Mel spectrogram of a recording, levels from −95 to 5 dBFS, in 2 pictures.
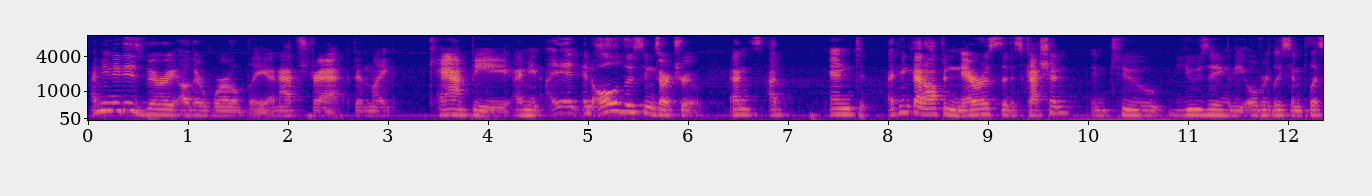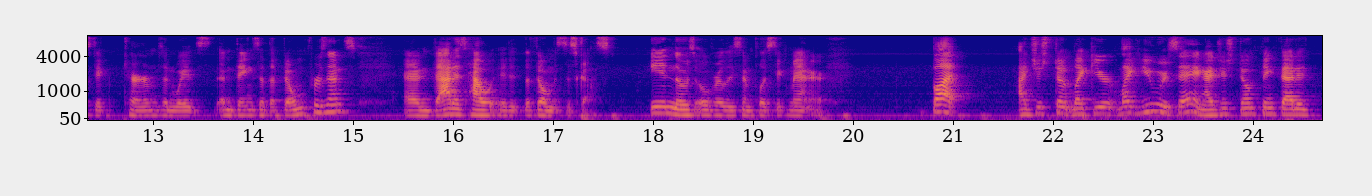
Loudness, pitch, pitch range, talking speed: -33 LUFS, 135 Hz, 125-160 Hz, 180 wpm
